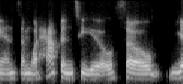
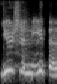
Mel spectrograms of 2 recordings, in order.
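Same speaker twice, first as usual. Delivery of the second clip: put-on very high, squeaky little-old-lady voice; 11 semitones higher, 4 dB quieter than usual. Quoting a guy warning people with diabetes about a chocolate bar, in an old grandma voice. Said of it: "I'm making him sound like a grandma".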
